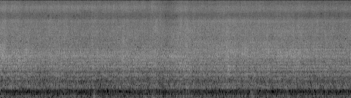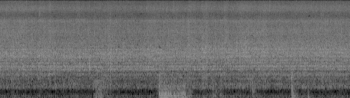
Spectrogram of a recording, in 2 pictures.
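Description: Pork loin and vegetables sizzling steadily in a pan as they are stir-fried, with a couple of faint knocks along the way.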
